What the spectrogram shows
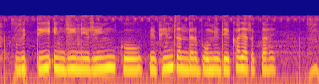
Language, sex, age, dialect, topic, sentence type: Hindi, female, 18-24, Awadhi Bundeli, banking, statement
